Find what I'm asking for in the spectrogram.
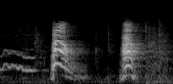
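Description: Five-week-old puppies playing with an empty dog food bag, giving two sharp close barks about a second apart with a faint whine before them.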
